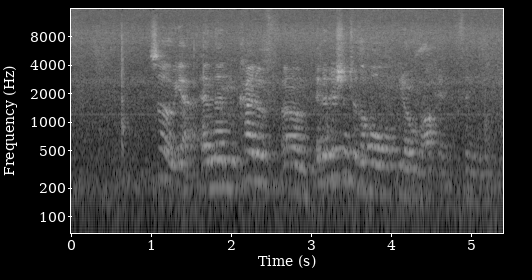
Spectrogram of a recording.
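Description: A man speaks to an audience in a large echoing hall, heard through a microphone.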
